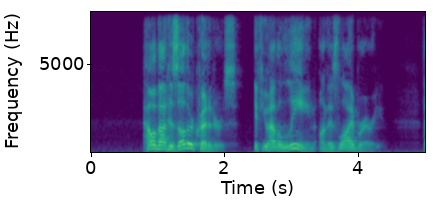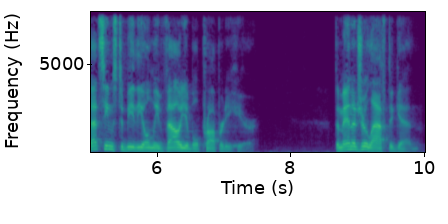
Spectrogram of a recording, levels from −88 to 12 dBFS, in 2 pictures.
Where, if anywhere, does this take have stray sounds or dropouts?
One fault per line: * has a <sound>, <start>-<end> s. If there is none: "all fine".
all fine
